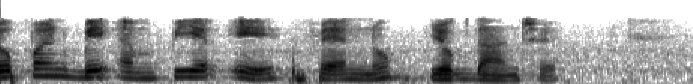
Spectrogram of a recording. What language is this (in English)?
Gujarati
